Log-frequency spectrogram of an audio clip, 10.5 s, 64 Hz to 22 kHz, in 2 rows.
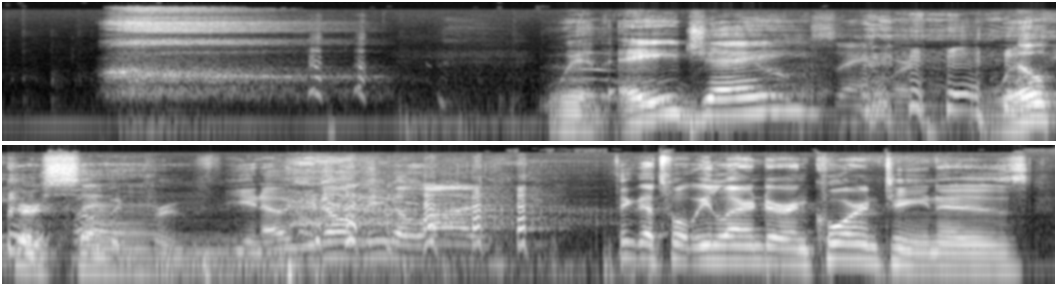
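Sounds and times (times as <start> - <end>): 
sharp inhaled breath: 0.5 - 2.0
speech: 2.7 - 10.5
laughter: 3.8 - 8.5.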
